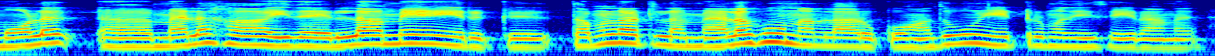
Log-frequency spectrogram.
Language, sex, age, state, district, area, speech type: Tamil, female, 30-45, Tamil Nadu, Madurai, urban, spontaneous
